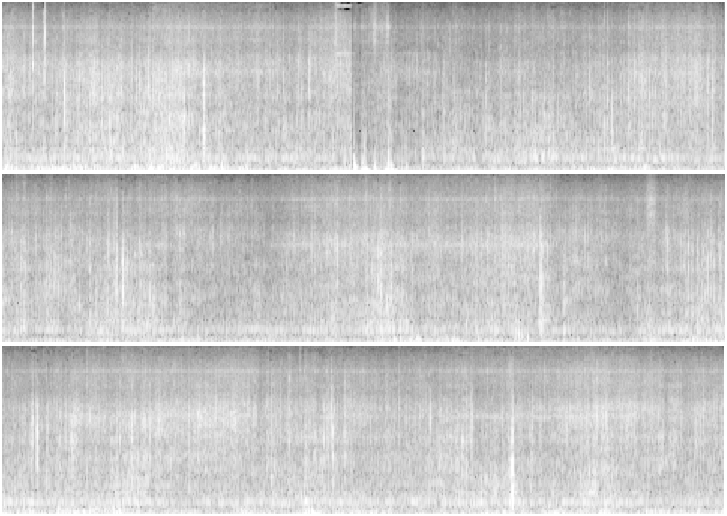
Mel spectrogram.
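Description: Mountain bike being ridden along a singletrack trail: steady tyre and riding noise with frequent small rattles from the bike, and two sharp knocks about five seconds in.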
